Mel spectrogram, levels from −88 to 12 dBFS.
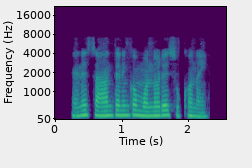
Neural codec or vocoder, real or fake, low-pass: codec, 16 kHz in and 24 kHz out, 1 kbps, XY-Tokenizer; fake; 7.2 kHz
